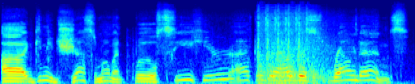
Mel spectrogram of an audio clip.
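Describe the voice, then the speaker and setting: Young guy casting a game match, kinda high voice, quick play by play. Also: animated, darkish tone, a little hiss or hum. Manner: brisk play-by-play, breaks off to chat. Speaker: game commentator and streamer. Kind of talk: live game commentary.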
